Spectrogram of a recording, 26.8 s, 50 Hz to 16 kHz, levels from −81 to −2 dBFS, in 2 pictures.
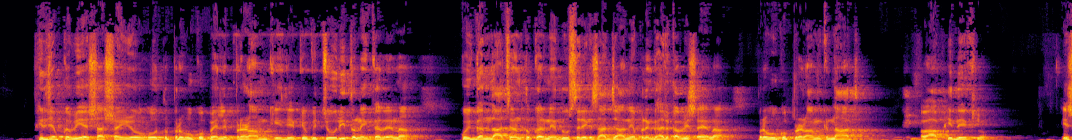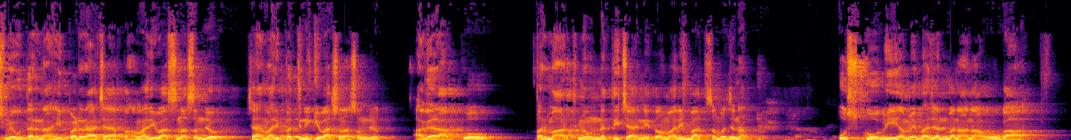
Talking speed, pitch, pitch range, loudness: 170 wpm, 110 Hz, 95-120 Hz, -12 LUFS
